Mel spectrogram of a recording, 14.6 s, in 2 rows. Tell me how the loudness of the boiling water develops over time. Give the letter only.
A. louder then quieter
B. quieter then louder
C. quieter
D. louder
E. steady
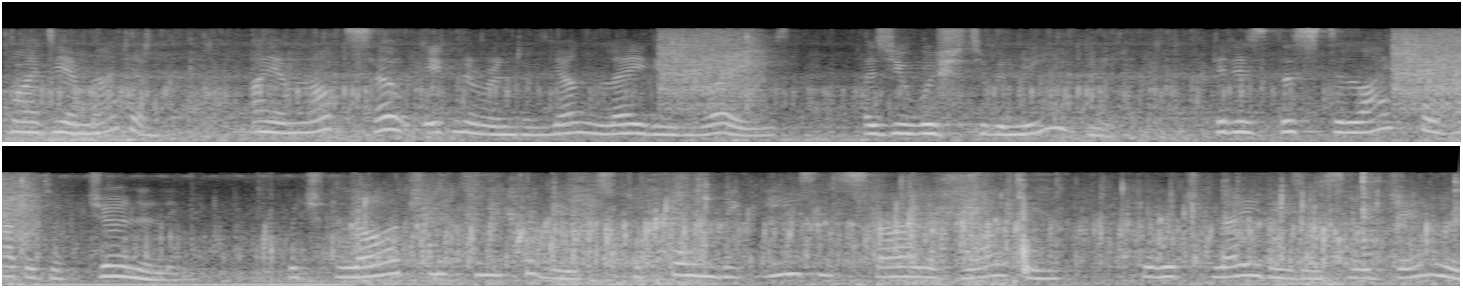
D.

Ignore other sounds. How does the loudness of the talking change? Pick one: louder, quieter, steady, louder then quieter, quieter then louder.
steady.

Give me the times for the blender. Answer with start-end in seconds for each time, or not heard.
not heard.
